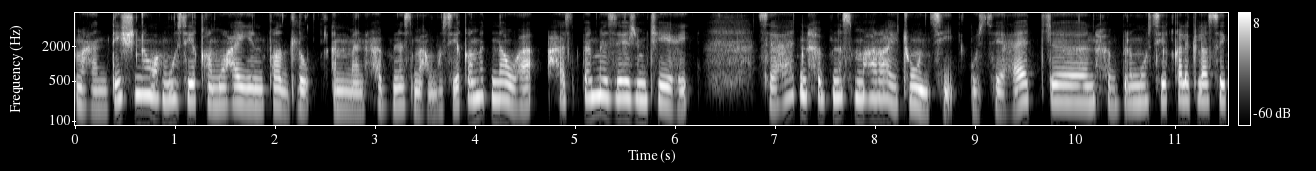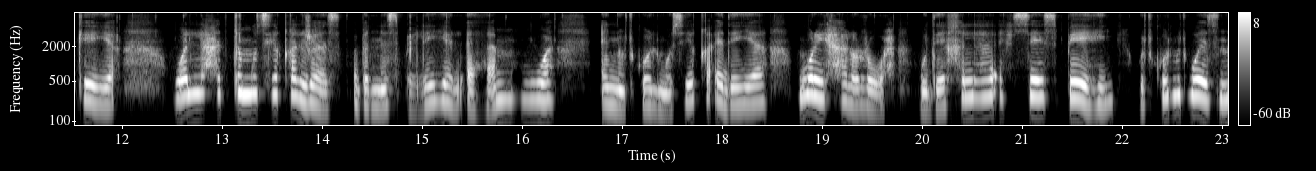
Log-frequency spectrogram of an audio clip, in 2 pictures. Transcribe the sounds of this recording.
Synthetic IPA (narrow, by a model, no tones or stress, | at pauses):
maʕand̪iʃnuwʕmusiːqɑmʊʕajːənːfɑd̪ˤluʔəmːænħəbːnəsmaʕmusiqɑmət̪nawʕaħasbɪlmæzæʒmt̪ʰiːʕi | saʕaːt̪nħəbːnəsmaʕɾˤɑjt̪ʰuːnsḭwsaʕaːt̪nħəbːəlmusiːqɑlklɑsikəjːawəlːaħat̪ːamusiːqɑlʒæzbɪnːəsb̥alɪjːalʔæhæmːhʊwː | ʔɪnːut̪kuːnəlmusiqɑ̰ʔæd̪ɪjːamʊɾiːħalərˤːuːħwd̪æxəlhæʔəħsæːsb̥iːɦi | wt̪kuːnmʊt̪wæːzna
